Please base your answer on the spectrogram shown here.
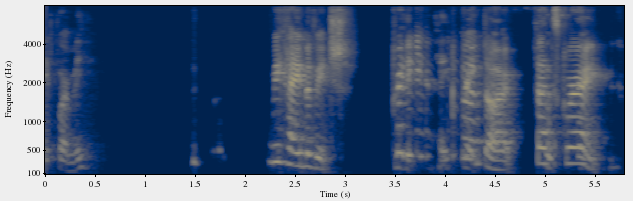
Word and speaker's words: Mihajlovic: Today, we have with us, and I don't want to murder your name, Mihajlovic. Spell it, say it for me. Mihajlovic.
